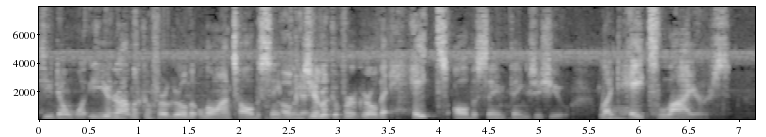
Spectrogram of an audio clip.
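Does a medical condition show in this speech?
No.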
